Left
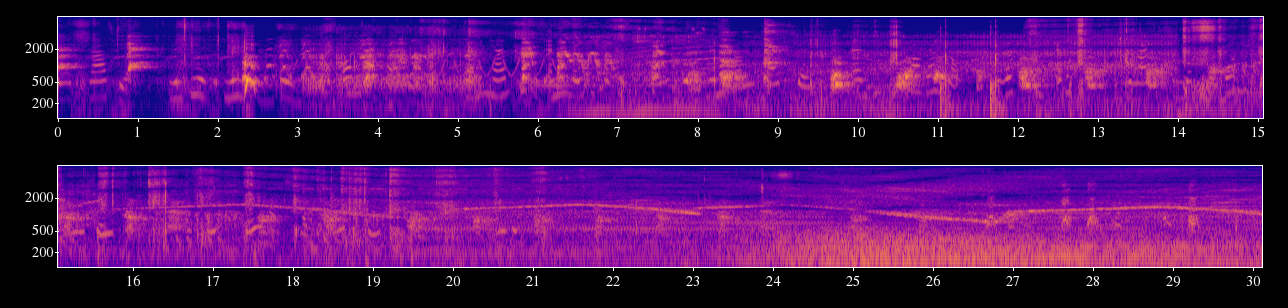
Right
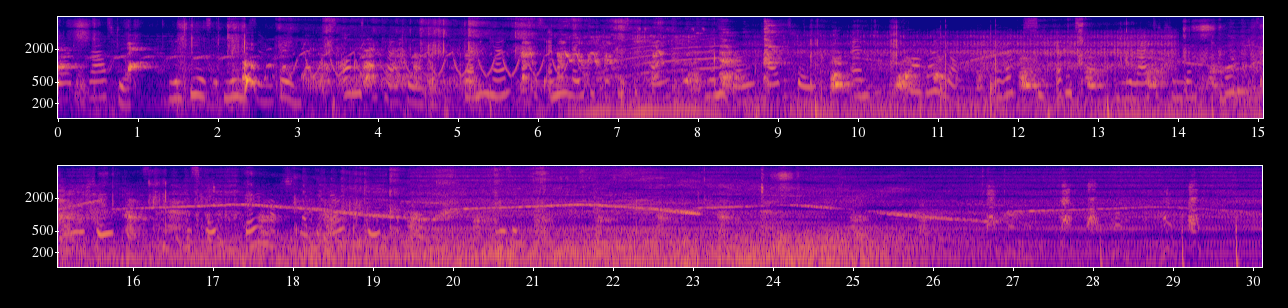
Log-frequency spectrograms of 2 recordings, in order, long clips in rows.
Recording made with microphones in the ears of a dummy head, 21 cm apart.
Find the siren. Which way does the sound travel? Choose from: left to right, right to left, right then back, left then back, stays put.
right to left.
